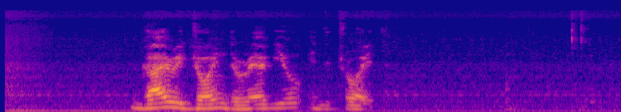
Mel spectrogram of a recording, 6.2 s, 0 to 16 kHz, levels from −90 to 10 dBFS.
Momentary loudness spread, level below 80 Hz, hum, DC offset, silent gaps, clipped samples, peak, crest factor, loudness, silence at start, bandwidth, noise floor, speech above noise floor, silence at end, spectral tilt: 24 LU; -56 dBFS; none; under 0.1%; none; under 0.1%; -4 dBFS; 24 dB; -23 LUFS; 0.05 s; 11 kHz; -59 dBFS; 35 dB; 2.5 s; -7.5 dB/octave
